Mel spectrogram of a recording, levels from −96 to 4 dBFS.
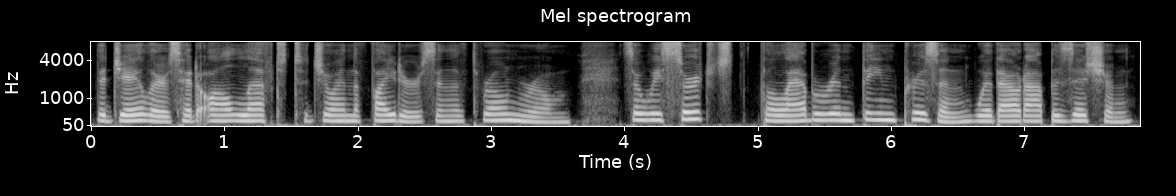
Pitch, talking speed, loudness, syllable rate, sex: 200 Hz, 160 wpm, -18 LUFS, 4.7 syllables/s, female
